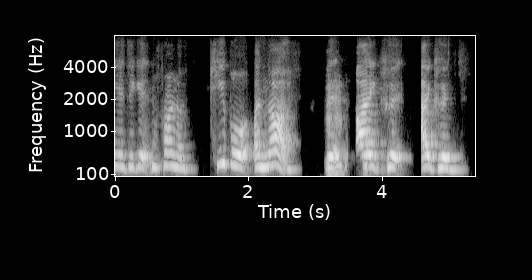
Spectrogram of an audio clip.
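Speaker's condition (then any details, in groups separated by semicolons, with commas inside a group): Cerebral palsy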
